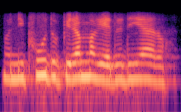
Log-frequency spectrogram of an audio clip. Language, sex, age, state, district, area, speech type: Manipuri, female, 18-30, Manipur, Thoubal, rural, conversation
